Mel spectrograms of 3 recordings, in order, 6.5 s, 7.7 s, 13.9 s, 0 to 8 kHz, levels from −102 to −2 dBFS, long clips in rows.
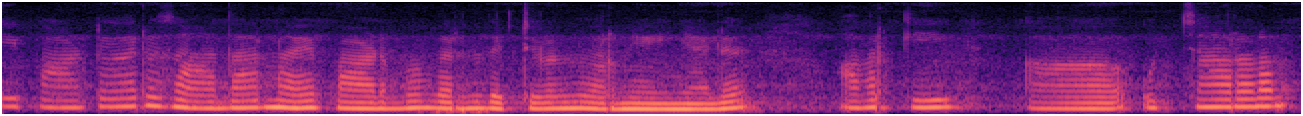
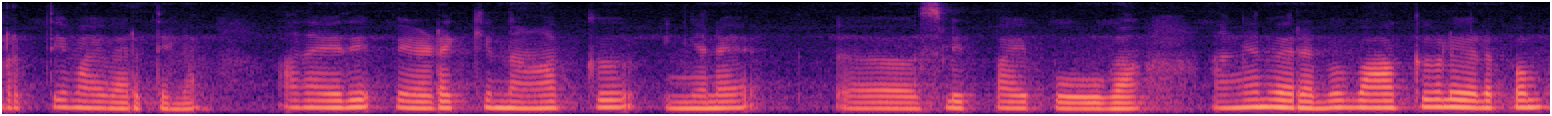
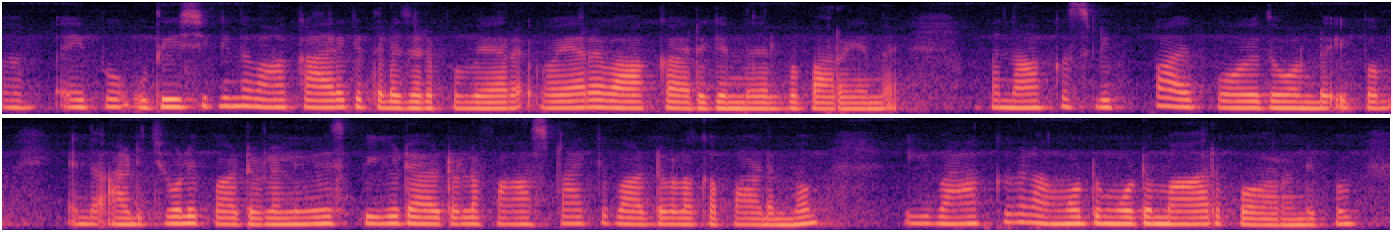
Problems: background sounds at intervals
